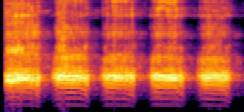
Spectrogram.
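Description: A man laughing loudly in long, drawn-out 'haa' syllables, evenly spaced at about two a second, four in all.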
